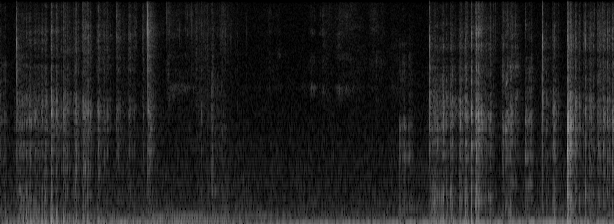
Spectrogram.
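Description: A solid cream-core bar of soap held in the hand is shaved with a box-cutter blade, peeling off powdery curls. Crisp, bright scraping strokes and sharp clicks come in bursts over a steady low hum, with a quieter stretch in the middle before the shaving picks up again.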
